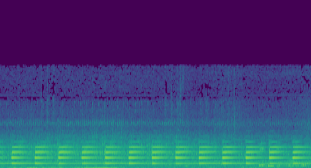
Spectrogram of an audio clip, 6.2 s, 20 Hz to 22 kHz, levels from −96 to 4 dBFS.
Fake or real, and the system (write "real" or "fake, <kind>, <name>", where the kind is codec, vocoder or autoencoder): real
